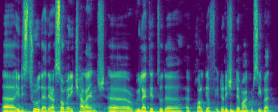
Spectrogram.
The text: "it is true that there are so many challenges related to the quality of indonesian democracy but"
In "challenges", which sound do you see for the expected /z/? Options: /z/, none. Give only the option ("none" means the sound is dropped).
none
